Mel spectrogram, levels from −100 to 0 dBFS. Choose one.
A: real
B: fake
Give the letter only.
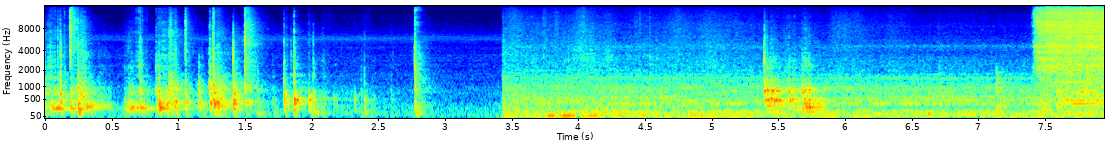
B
